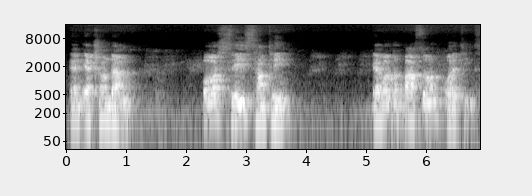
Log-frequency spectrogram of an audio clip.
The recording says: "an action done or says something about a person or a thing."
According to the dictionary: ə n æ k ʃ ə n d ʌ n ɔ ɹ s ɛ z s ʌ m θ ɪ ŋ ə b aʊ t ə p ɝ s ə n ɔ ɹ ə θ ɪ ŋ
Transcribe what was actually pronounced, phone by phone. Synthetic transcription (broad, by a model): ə n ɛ k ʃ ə n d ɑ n ɔ ɹ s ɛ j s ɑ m t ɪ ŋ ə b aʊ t ə p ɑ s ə n ɔ ɹ ə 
